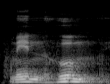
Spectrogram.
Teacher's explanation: idhar halqi, nun sukun ketemu ha, nggak boleh dengung. Ya, minhum, mim sukun ketemu alif, bacaan idhar syafawi, nggak boleh dengung juga.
